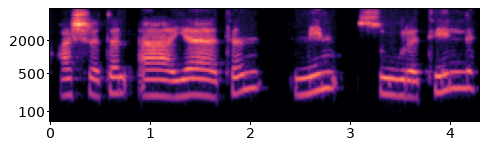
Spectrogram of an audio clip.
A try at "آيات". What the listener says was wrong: not ayatan, not ayatan. There's no alif after the ya. Ayatan.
